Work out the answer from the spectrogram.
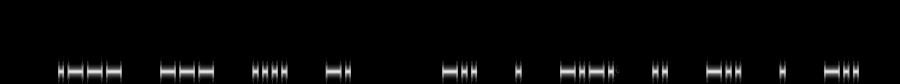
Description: Morse code, heard as a keyed tone, about 25 wpm, spaced as for 15 wpm, 600 Hz. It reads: JOHN DECIDED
